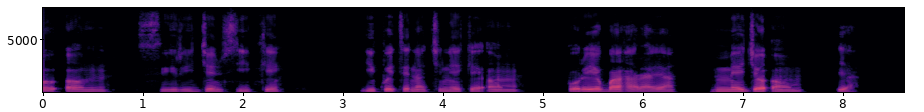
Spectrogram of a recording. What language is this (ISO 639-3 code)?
ibo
